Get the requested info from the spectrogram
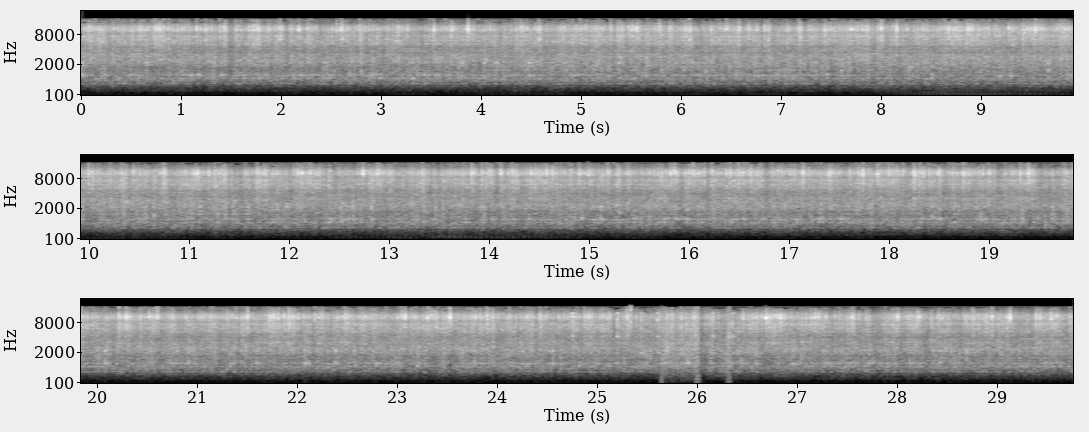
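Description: Steady running noise of a train heard from inside a carriage, with a faint rattle, while the train stands or crawls. Two sharp knocks come about three-quarters of the way through.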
